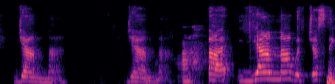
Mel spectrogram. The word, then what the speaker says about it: llama: So you will hear a little teeny tiny j with a y sound. Llama. Llama. Ah, But llama with just the y is perfectly okay.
